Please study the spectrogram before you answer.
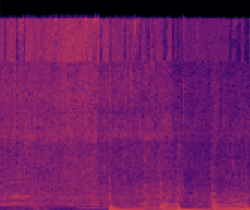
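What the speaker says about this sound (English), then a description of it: "we are going to cook our onions to our desired liking. Next thing guys, we are going to add in our tomatoes" Tomatoes slid into a pan of sizzling onions for a coconut fish dish, a steady hiss of frying broken by three sharp bursts of louder sizzle as each batch hits the hot oil.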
